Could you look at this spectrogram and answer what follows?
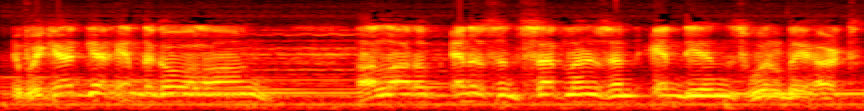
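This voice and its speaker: A commanding army general gives orders in a firm, fairly high voice, as a man acts him out. Music plays behind him in this storybook recording. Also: fairly quick, lightly acted, rough recording. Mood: stern. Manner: firm, authoritative. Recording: voice over music. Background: background music.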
